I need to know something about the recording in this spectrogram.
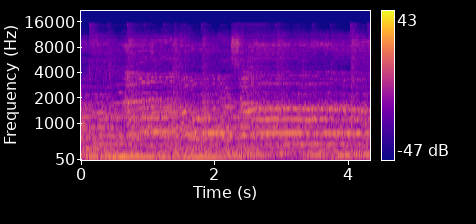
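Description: Live band music: a lead singer's voice carries a melody over electric guitars, bass guitar and drums, playing continuously.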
